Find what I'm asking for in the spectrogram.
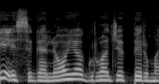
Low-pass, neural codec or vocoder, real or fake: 14.4 kHz; vocoder, 44.1 kHz, 128 mel bands, Pupu-Vocoder; fake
